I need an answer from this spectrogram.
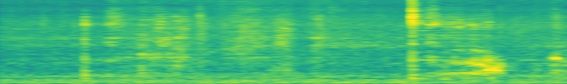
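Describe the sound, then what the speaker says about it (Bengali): Taro and potato curry being stirred in a pan, with a soft scraping stir and light sizzle, a sharper clatter of the spoon against the pan near the end; faint and close. "উপর থেকে নিচে খুব ভালো মতো নিয়ে নিলাম"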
